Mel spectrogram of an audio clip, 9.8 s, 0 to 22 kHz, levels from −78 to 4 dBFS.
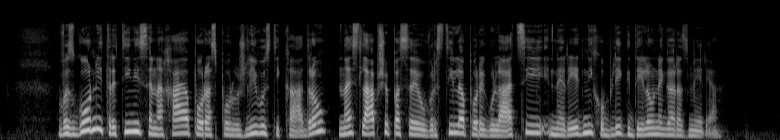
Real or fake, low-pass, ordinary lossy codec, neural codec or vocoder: real; 10.8 kHz; none; none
